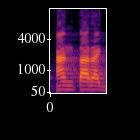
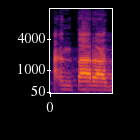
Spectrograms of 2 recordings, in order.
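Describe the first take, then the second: Both takes have the same delivery.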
